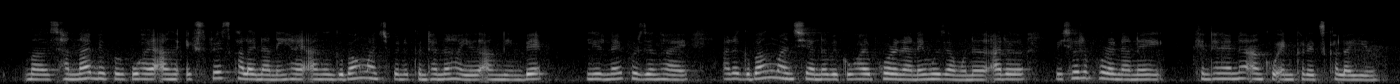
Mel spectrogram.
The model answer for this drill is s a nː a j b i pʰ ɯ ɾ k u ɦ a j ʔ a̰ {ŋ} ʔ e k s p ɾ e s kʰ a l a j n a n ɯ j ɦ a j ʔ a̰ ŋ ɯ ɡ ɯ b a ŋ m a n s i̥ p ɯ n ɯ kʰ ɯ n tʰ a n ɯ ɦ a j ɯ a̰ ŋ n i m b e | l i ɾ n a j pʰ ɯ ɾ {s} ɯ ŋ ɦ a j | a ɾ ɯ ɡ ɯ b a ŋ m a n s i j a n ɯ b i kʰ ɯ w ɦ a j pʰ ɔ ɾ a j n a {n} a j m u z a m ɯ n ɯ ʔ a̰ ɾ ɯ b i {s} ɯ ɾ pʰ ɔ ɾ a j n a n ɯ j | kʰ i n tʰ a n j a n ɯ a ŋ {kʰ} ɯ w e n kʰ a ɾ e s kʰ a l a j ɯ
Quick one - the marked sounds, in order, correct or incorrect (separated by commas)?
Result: correct, incorrect, correct, correct, correct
